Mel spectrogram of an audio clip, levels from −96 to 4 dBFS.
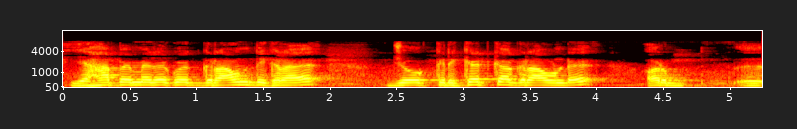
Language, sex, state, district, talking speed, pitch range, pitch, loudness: Hindi, male, Punjab, Fazilka, 185 wpm, 155-170 Hz, 160 Hz, -16 LUFS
